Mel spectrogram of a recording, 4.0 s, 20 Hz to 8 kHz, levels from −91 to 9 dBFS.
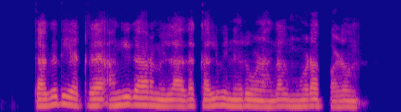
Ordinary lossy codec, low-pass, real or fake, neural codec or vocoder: none; none; fake; codec, 16 kHz, 4 kbps, FreqCodec, smaller model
